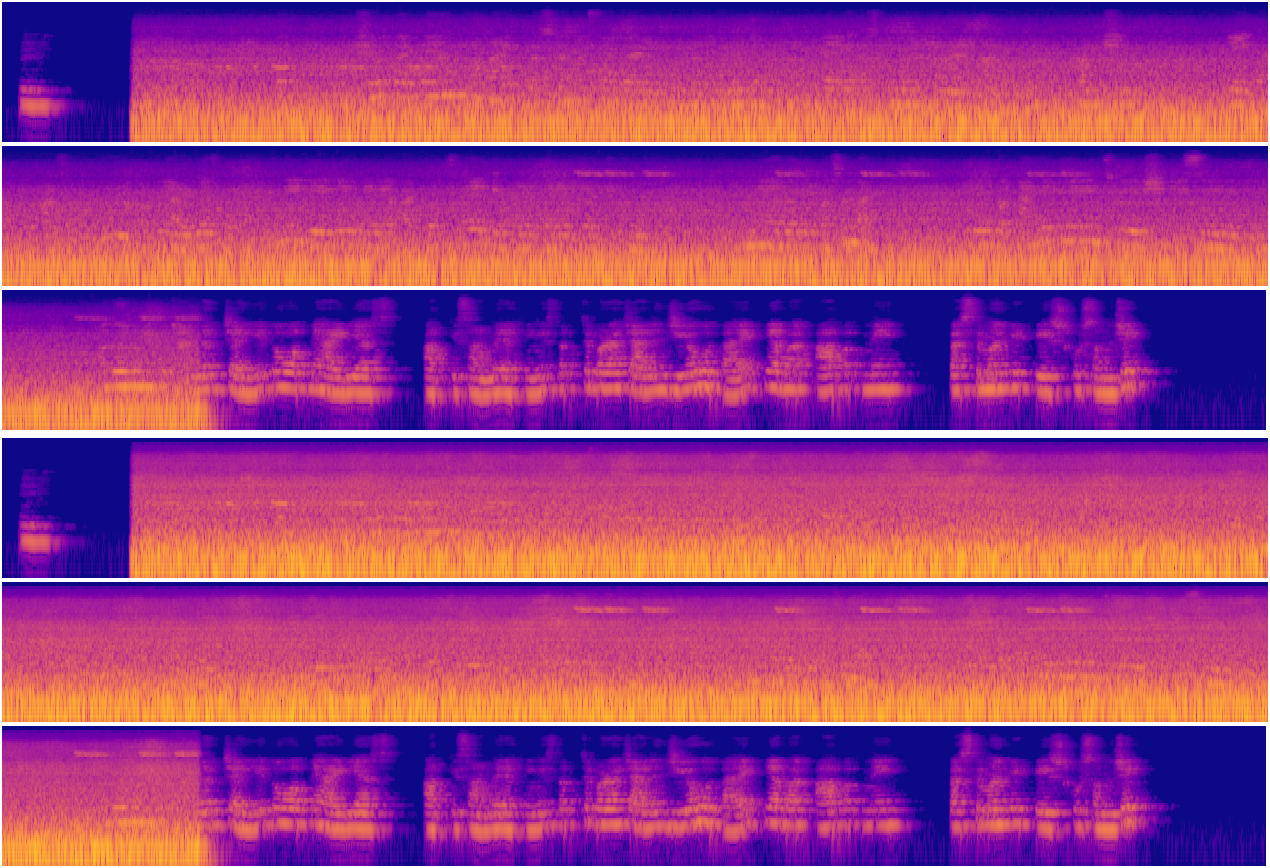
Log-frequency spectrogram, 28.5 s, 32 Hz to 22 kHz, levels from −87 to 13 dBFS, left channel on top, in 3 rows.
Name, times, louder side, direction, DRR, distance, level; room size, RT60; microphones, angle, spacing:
voice 1, 1.0-1.5 2.1-2.2 2.6-7.4 7.7-8.6 9.2-14.4 15.0-16.1 16.7-19.0 19.7-21.8 22.2-25.7 26.1-27.5, equal, 20° right, -8 dB, 5.5 m, -30 dB
sound 1, 1.0-20.5, right 5 dB, 70° right, 0.4 m, -15 dB
10.5 x 8.3 x 3.3 m, 0.33 s
head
